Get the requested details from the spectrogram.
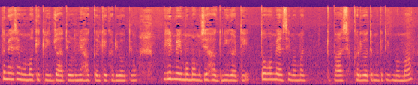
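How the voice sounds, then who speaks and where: A young woman narrating a personal love story in first person, acting out the dialogue in a soft, hushed voice. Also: fairly high pitch, little pitch movement, fairly quick, a little hiss or hum.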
